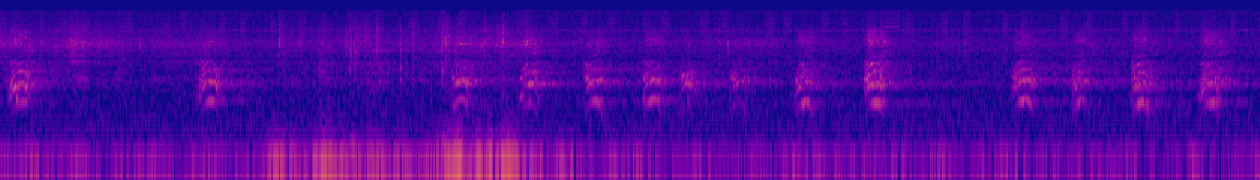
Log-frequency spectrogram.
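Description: Russian-European laika barking a moose, about a dozen short, separate barks at an uneven pace, each rising and dropping quickly in pitch.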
